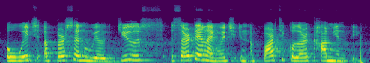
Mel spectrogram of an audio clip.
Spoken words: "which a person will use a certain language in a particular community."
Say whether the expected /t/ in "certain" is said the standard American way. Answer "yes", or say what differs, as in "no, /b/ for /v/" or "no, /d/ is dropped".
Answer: yes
